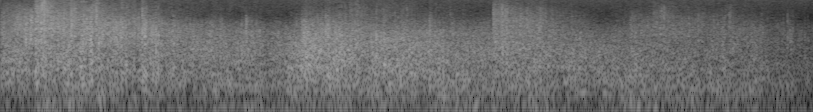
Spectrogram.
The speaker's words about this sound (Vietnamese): Tức thì tòa Nam Tào lóe lên ánh sáng, những tia lôi điện lập lòe từ trên tầng không giáng thẳng xuống con chó. Con chó lúc này ngửa mặt lên trời, hứng chịu luồng sét.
